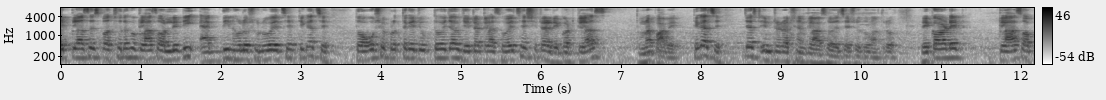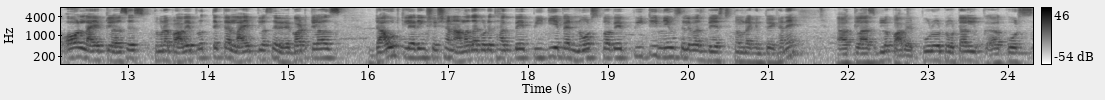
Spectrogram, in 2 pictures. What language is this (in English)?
Hindi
